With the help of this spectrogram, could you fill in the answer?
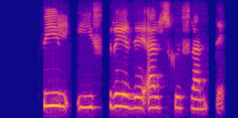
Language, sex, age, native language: Icelandic, female, 6, Icelandic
